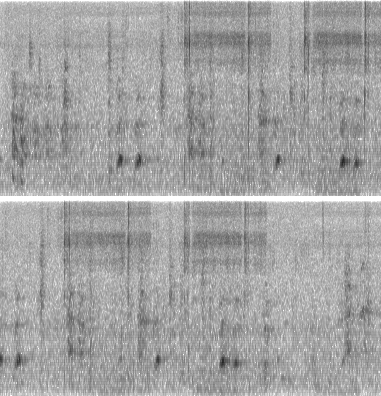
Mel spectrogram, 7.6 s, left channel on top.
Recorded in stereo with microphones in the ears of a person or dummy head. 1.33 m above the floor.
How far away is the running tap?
I don't hear a running tap.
